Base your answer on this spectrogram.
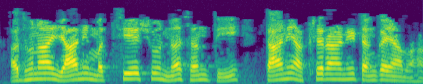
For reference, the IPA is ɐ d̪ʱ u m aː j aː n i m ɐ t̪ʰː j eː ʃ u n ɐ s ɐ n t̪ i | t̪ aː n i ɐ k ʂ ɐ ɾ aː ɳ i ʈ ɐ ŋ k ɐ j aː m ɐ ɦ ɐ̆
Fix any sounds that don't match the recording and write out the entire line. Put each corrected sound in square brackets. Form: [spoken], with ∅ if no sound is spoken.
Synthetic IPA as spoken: ɐ d̪ʱ u [n] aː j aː n i m ɐ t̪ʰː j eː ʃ u n ɐ s ɐ n t̪ i | t̪ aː n i ɐ k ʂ ɐ ɾ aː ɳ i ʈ ɐ ŋ k ɐ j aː m ɐ ɦ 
